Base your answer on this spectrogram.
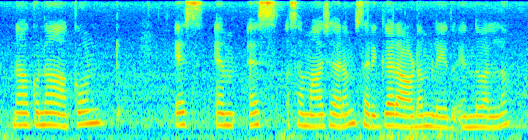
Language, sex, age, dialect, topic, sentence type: Telugu, female, 18-24, Southern, banking, question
